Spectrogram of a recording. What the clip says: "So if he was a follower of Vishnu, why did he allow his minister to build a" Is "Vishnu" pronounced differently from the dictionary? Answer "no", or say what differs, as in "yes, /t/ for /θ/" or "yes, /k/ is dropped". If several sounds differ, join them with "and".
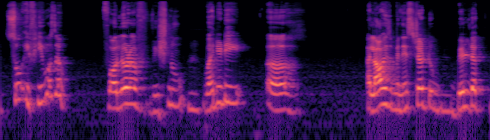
no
